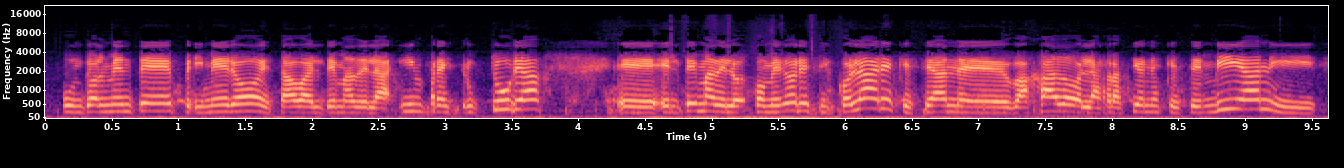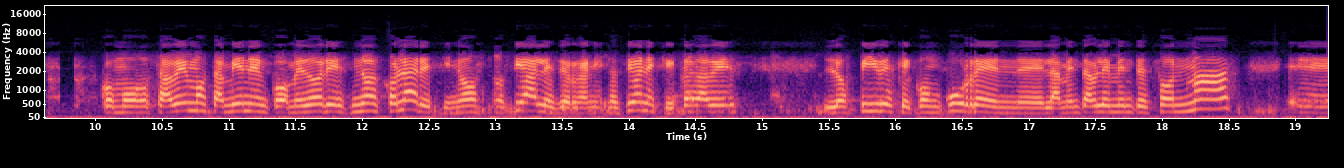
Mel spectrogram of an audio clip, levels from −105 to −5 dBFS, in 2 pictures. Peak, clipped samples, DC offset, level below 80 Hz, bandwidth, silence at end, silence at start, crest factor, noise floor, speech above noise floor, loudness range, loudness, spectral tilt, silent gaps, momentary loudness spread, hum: -6 dBFS; under 0.1%; under 0.1%; -48 dBFS; 6.8 kHz; 0 s; 0.15 s; 16 dB; -42 dBFS; 20 dB; 3 LU; -20 LUFS; -4 dB/octave; none; 7 LU; none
